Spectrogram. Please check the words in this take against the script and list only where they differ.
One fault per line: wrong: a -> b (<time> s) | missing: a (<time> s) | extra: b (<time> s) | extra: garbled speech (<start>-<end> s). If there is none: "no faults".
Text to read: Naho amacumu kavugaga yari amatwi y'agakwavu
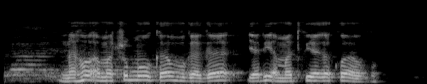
no faults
